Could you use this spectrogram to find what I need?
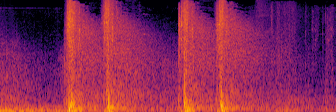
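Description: A heavy rifle fires loud, booming shots several times.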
